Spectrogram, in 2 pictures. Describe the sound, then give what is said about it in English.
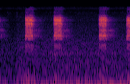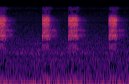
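A corncrake calls at Fota Wildlife Park in County Cork, giving seven loud, rasping bursts that come mostly in pairs, with a steady rhythm against a quiet background hiss. “During our live Dawn Chorus broadcast in May last year, Blonidney Coffey brought us the distinctive sounds of the corncrake”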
